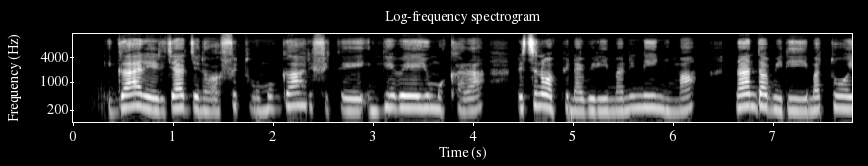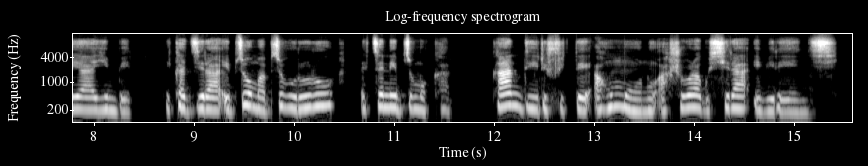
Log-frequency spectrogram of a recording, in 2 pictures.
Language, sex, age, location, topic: Kinyarwanda, female, 18-24, Kigali, health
